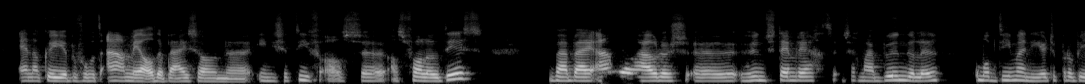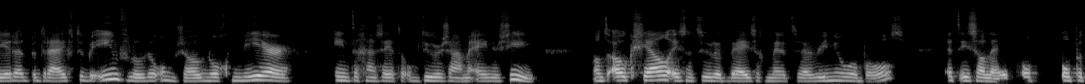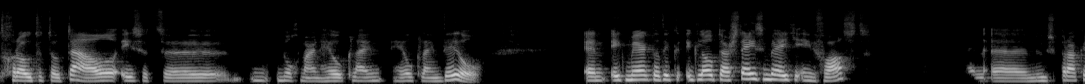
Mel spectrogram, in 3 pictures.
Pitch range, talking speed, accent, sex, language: 160-200 Hz, 165 wpm, Dutch, female, Dutch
